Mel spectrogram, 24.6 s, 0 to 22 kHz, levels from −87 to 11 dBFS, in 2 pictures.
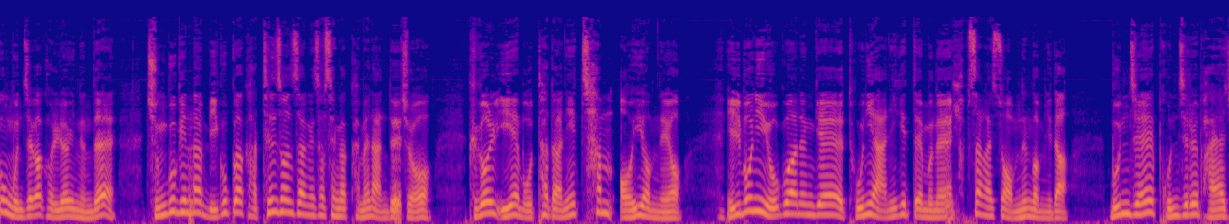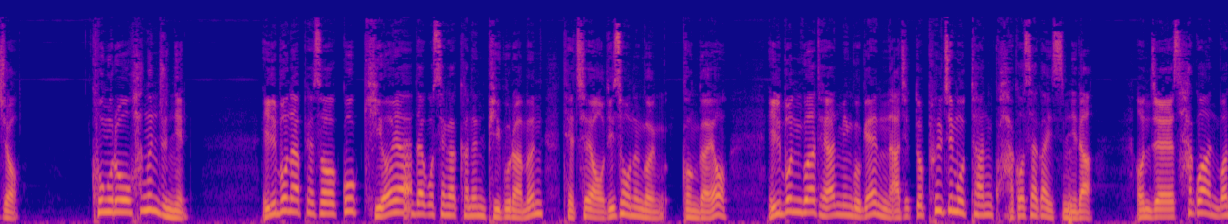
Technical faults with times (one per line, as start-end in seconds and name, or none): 1.88-1.94 lost LE Audio frames
3.93-4.01 lost LE Audio frames
9.45-9.59 lost LE Audio frames
16.33-16.41 lost LE Audio frames
22.97-23.01 lost LE Audio frames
